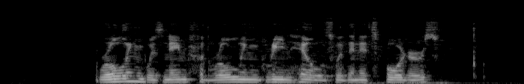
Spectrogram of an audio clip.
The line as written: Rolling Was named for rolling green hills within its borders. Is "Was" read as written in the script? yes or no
yes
